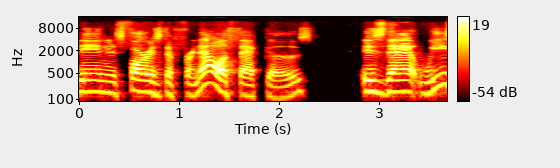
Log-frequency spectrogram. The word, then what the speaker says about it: Fresnel: a fresnel reflection e f-r-e-s-n-e-l so as something or as our viewing angle changes we start to see more reflectivity so some of you may have heard of fresnel before the s is silent they use fresnel lenses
